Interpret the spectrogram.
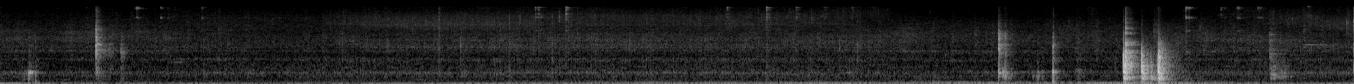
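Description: Mixed vegetables cooking in a steel pot, a faint steady sizzle, with a few sharp clinks and a louder run of clinking near the end as salt is spooned in from a jar.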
